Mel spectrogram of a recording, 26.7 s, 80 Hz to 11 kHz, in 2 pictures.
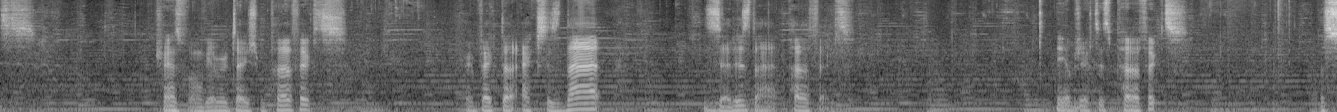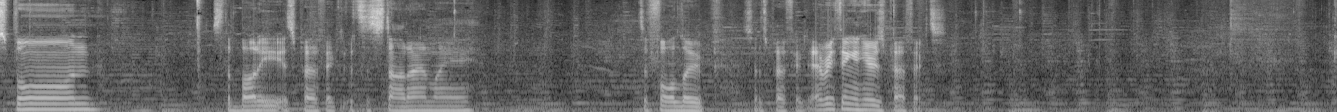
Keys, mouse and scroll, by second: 13.7-17.9 middle drag, 19.1-21.0 middle drag, 21.8 click, 23.2 middle click.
